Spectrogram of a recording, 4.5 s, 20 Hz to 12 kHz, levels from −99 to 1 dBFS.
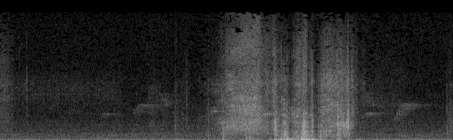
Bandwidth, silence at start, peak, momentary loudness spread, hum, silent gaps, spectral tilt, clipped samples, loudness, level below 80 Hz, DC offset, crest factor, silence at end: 11.5 kHz; 0 s; -18 dBFS; 24 LU; none; none; -4 dB/octave; under 0.1%; -39 LUFS; -46 dBFS; under 0.1%; 24 dB; 0 s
